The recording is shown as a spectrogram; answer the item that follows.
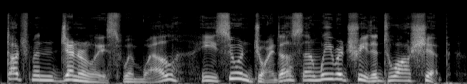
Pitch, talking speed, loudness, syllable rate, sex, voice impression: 175 Hz, 180 wpm, -20 LUFS, 5.0 syllables/s, male, very masculine, middle-aged, slightly thick, slightly powerful, cool, wild, slightly intense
